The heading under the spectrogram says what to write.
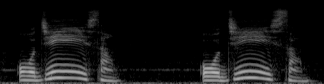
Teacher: This has the same vowel i next to each other, so extend the ji character like おじいさん、おじいさん, not おじいさん、おじいさん. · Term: long vowel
